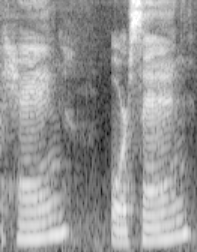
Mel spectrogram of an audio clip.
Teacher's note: here's where we have our a vowel like cat but when it's combined with the in sound the NG sound um it gets a little bit higher so um using a word like hang or sang can help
